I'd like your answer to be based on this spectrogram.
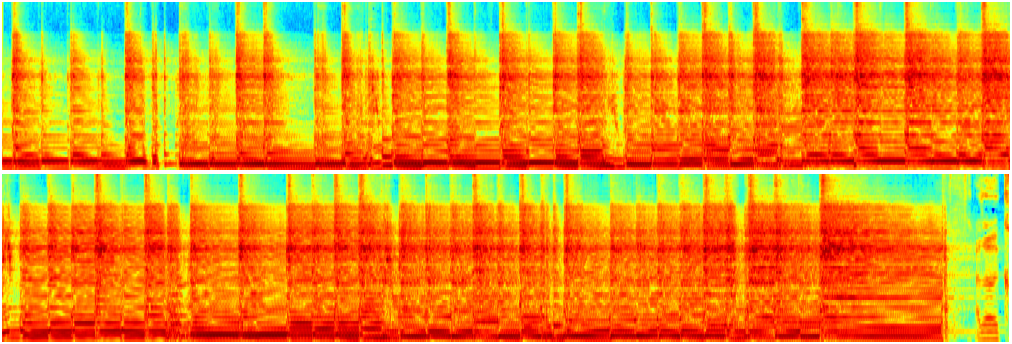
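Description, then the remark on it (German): Heavy overdriven electric guitar playing a chunky riff with sustained, gritty distorted chords in a steady repeating pattern, loud and continuous, with no talking over it. “kamen auch schon so relativ schwergewichtige Töne rüber, ne?”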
